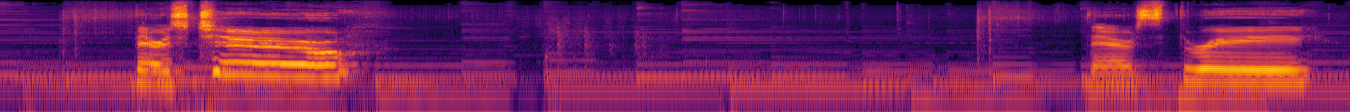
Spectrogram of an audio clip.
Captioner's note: pancake softly sizzling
